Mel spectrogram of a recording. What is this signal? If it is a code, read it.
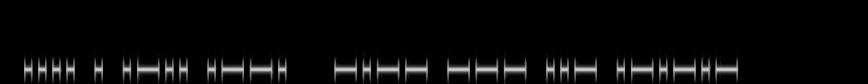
Morse code, heard as a keyed tone, about 17 wpm, 700 Hz. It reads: HELP YOU.
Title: Sentences from Top 1000 Words - Review Part 6 - 17wpm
